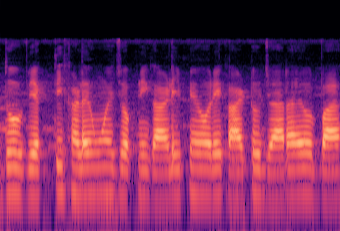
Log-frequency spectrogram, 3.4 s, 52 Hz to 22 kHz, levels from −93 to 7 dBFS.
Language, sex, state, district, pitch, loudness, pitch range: Hindi, male, Chhattisgarh, Bilaspur, 130 Hz, -16 LUFS, 125-135 Hz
